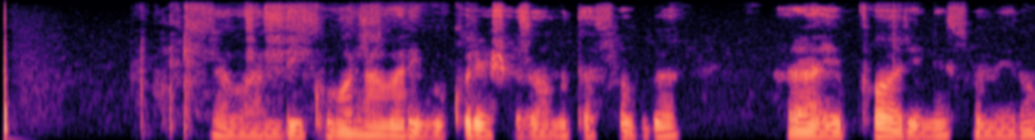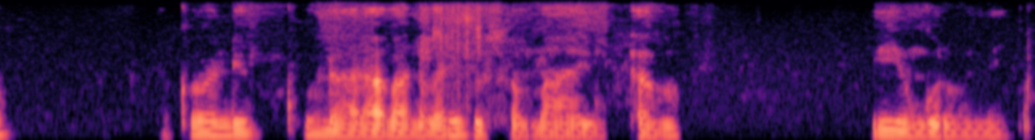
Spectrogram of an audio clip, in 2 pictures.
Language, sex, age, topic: Kinyarwanda, female, 25-35, government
